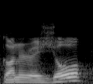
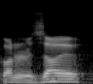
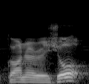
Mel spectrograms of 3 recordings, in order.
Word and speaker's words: Gonarezhou: And yes, it is pronounced Gonarezhou. A lot of people call it Gonarezhou or Gonarezhou. The correct pronunciation is Gonarezhou.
